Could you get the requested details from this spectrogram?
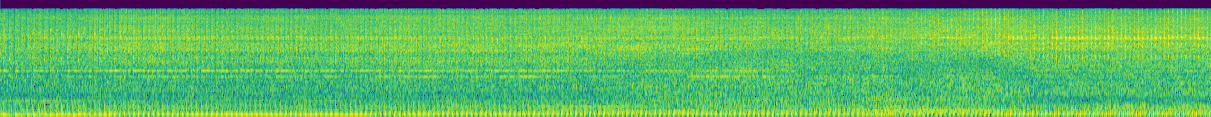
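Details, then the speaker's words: Sovereign lawnmower: the engine runs with a steady low drone and never climbs to full speed; underspeeding. "okay still not revving as high as i would like"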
